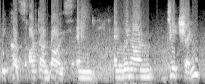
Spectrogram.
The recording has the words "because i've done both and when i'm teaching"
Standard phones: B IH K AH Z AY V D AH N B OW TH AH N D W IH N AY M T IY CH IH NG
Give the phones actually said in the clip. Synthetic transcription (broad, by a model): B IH K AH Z AY V D AH N B OW TH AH N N W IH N AY M T IY CH IH NG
